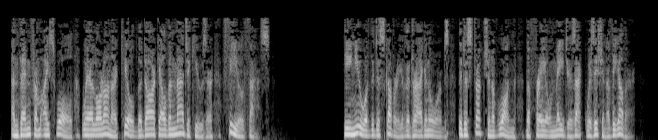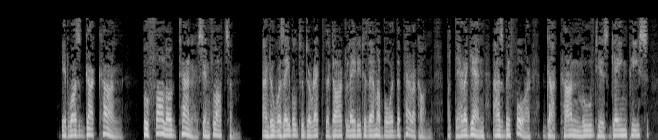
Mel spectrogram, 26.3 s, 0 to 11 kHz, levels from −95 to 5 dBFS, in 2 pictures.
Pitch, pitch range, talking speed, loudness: 120 Hz, 105-130 Hz, 150 wpm, -20 LUFS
